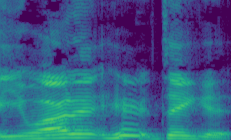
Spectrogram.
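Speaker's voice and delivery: voice cracking mid-line. A speaker mid-rant to another speaker, voice cracking. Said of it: "my voice crack?".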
